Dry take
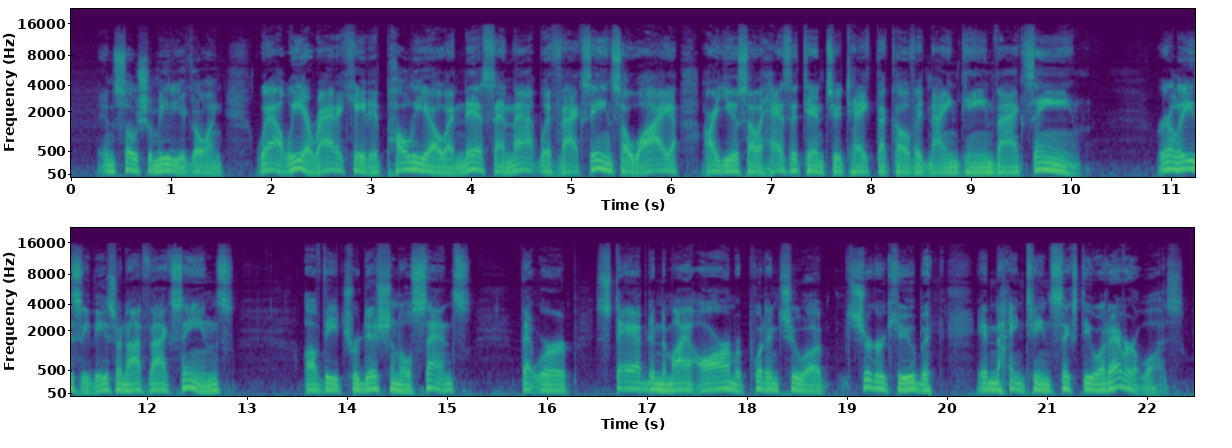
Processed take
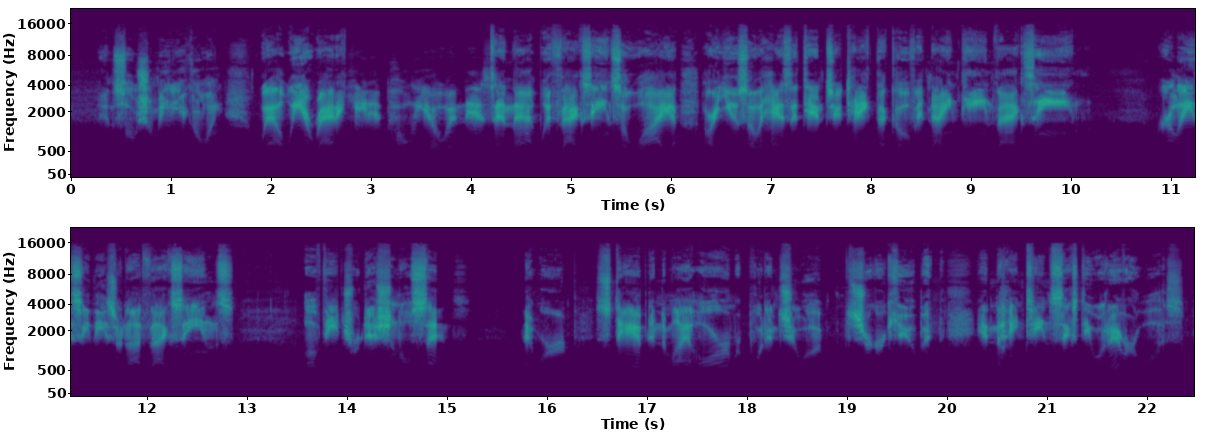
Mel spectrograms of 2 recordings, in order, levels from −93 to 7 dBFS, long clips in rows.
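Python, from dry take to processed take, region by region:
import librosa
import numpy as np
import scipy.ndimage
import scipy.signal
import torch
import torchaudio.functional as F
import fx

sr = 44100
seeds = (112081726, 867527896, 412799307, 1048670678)

y = fx.chain(x, sr, fx.spacing_loss(db_at_10k=30),
    fx.doubler(ms=21.0, db=-4.5),
    fx.band_widen(depth_pct=40), at=(2.74, 4.2))
y = fx.chain(y, sr, fx.halfwave_gain(db=-3.0),
    fx.moving_average(points=35), at=(14.89, 15.79))
y = scipy.signal.sosfilt(scipy.signal.cheby1(5, 1.0, 1700.0, 'highpass', fs=sr, output='sos'), y)
y = fx.high_shelf(y, sr, hz=6500.0, db=-6.0)
y = y * 10.0 ** (-1.5 / 20.0)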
